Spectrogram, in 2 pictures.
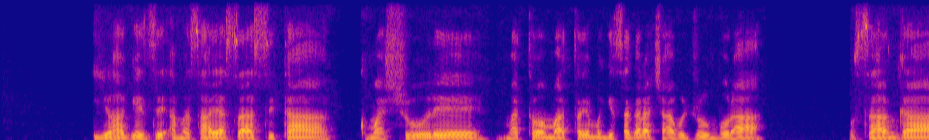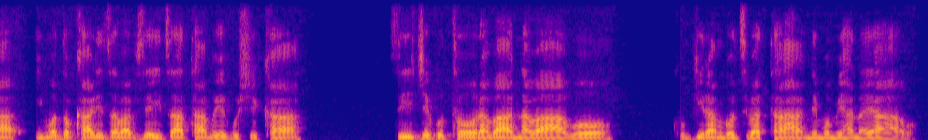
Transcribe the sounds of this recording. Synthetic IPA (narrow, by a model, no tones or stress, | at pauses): ijo̞haɡe̞ze̞ʔamasahajasasita | kumaʃuːɾe̞mato̞mato̞jo̞muɡisaɡaɾat͡ʃaːβud͡ʒuːmbuɾa | usaːŋɡaimo̞do̞kalizaβavje̞ːjizaːtʰaːŋɡuje̞ɡuʃikʰa | z̥iːd͡ʒe̞ɡutʰo̞ːɾaβaːnaβaːβo̞ | kuɡiɾaŋɡo̞ziβatʰahane̞mumiɦanajaːβo̞̰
